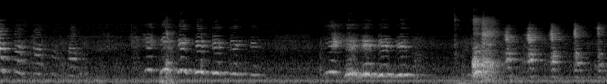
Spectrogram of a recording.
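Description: A woman laughing in several bursts, ending in a quick run of giggles.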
